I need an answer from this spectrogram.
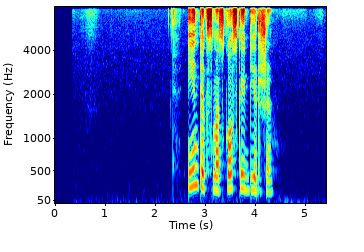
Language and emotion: Russian, neutral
